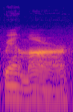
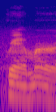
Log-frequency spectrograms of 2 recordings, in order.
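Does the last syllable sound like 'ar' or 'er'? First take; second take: ar; er. First: The last syllable has a full 'ar' sound. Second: The last syllable has a weak 'er' sound. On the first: "the whole A R thing would have made a whole lot more sense" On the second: "I pronounced it grammar"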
